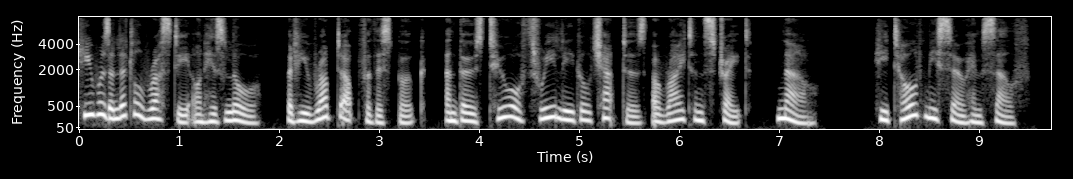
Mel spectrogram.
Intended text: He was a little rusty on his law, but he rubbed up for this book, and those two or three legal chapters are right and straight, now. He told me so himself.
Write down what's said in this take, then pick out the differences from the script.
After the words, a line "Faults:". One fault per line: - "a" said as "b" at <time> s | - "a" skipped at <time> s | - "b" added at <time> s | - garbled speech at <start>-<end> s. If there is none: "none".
He was a little rusty on his law, but he rubbed up for this book, and those two or three legal chapters are right and straight, now. He told me so himself.
Faults:
none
